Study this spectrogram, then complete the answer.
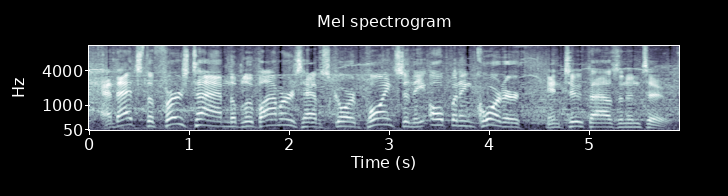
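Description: Speaking at a moderate pace, a man with a high voice keeps very even loudness and ordinary pitch variation, the sound dry with no echo amid noticeable background noise. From Canada. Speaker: play-by-play announcer. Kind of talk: live commentary. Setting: stadium broadcast booth.

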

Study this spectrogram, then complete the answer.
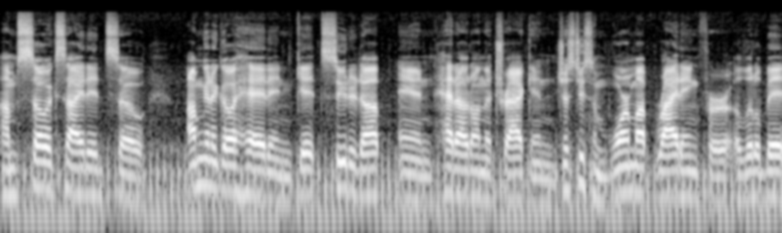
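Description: Against light background noise, a man speaks at a moderate pace with ordinary pitch variation, the sound dry with no echo. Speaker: motorcycle vlogger. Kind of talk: casual vlog chat. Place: stadium. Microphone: phone near.

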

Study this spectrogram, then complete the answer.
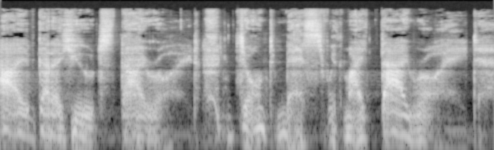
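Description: A woman puts on a cartoonish character voice with a raspy edge. She draws out her words at a very slow pace. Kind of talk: animation voice-over. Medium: voice reel.

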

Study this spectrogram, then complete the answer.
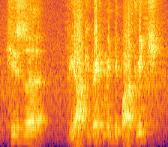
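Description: Audible room echo with light background noise. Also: man. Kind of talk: interview answer. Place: home room.

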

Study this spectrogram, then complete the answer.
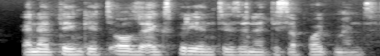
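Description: A man speaks in a dark, mellow tone that is somewhat breathy, with monotone, flat intonation. Light background noise runs underneath. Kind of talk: interview answer. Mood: calm, earnest. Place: hall. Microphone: handheld.

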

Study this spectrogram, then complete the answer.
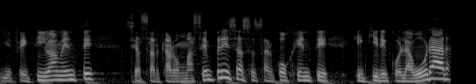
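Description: This voice has a Uruguayan accent, very wide pitch swings and vocal fry. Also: woman. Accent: Rioplatense Spanish (Uruguay). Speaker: politician, mayoral candidate; politician, candidate. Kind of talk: radio interview. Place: studio. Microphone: lapel.

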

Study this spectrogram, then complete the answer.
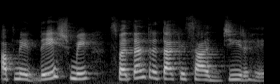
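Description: A woman's high-pitched voice with a fairly bright tone

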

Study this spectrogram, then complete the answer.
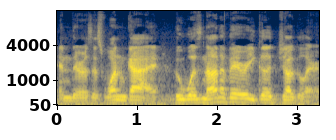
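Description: Light background noise runs under a man's voice with a bright, sharp tone. He talks at a moderate pace with ordinary pitch variation. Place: home room. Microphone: phone near.

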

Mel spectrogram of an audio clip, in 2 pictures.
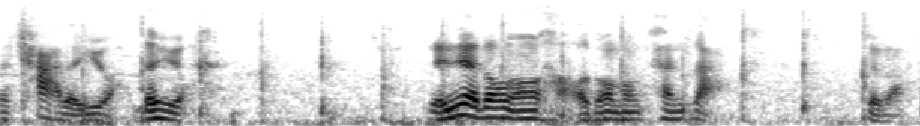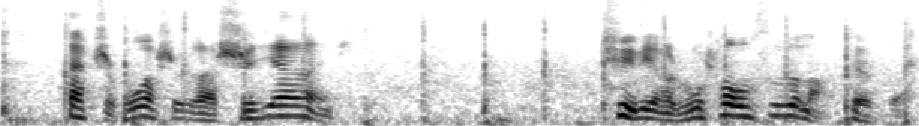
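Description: Amid noticeable background noise, a man talks at a moderate pace with lively intonation, big swings in loudness, and long, frequent pauses. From northern China. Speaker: running vlogger; runner vlogger. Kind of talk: casual vlog talk. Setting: outdoors. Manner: walking while talking. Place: street. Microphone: phone near.

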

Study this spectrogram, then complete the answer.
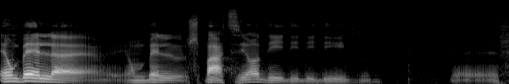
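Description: The tone is dark and mellow, with lively intonation. The background is quiet. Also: man. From Italy. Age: 70s. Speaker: scientist and public speaker on space; public speaker. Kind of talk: public lecture. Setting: theatre stage with audience. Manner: informal, conversational. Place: hall.

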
